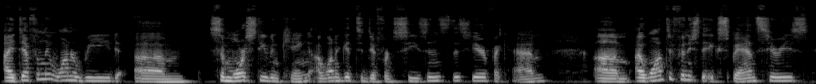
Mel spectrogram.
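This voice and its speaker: A man's voice: fairly high pitch, fairly quick. Man chatting casually about books. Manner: conversational, thinking aloud. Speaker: book review video host. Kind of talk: casual unscripted book chat to camera.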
